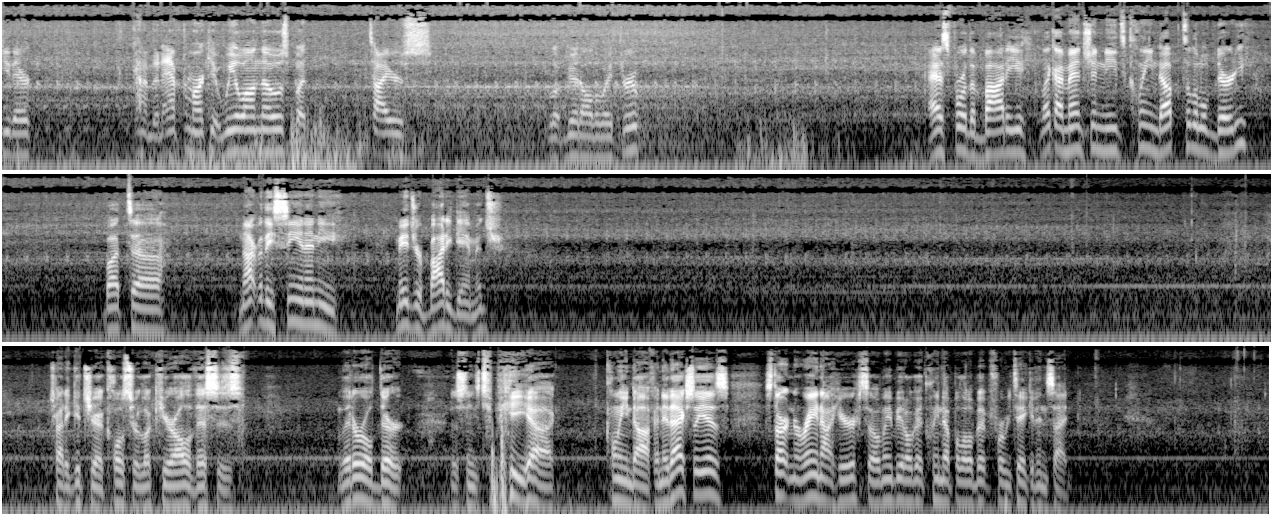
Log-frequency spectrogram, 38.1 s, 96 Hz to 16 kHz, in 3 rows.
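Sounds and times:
low rumble: 0.0 - 38.0
truck engine idling: 0.0 - 38.0.

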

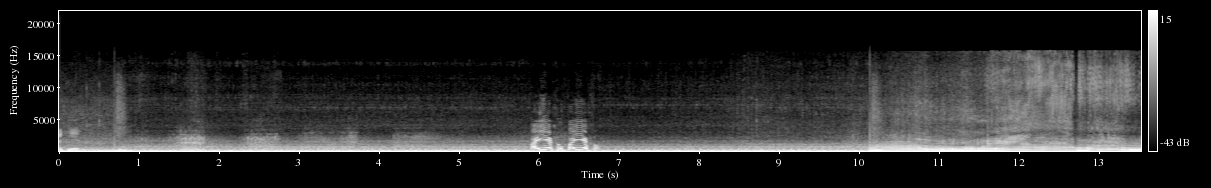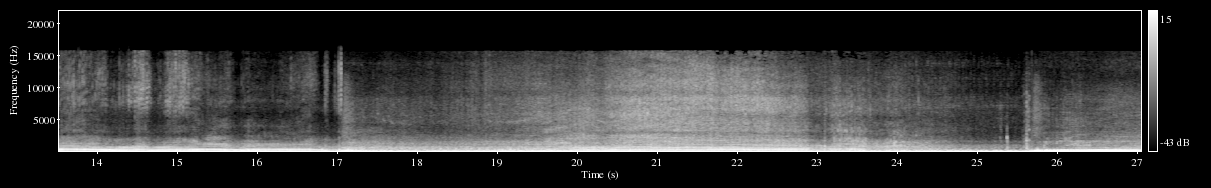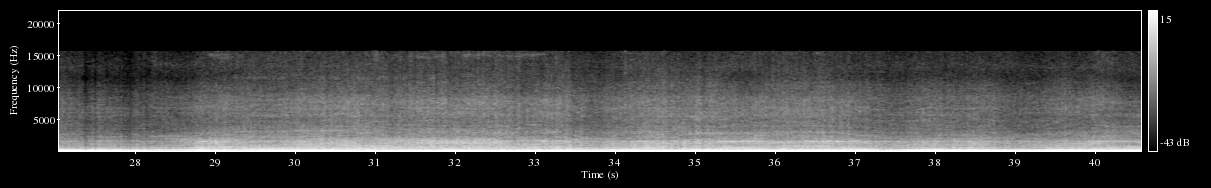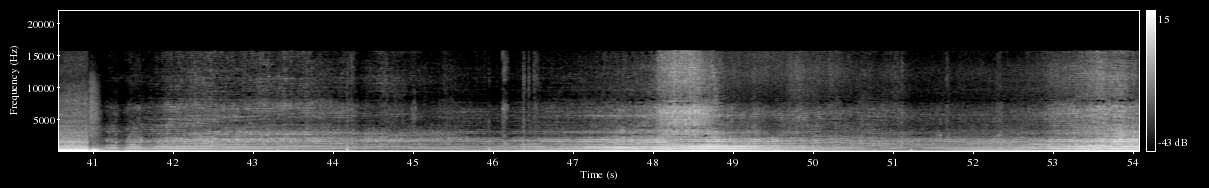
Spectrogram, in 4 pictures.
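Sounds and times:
atv engine revving in snow: 0.0 - 6.7, 7.8 - 54.0.

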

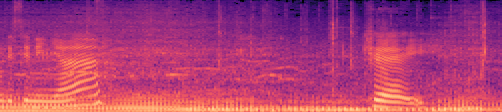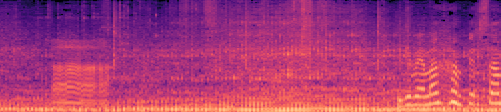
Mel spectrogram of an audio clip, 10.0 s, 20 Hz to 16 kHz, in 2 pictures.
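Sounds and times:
engine low pulsing drone: 0.0 - 10.0.

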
